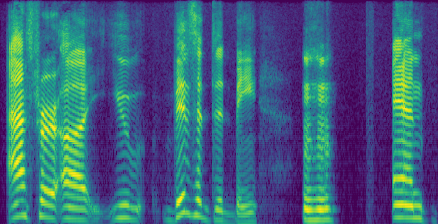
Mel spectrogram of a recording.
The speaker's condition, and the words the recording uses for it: Aphasia. Talking much better than you talked when I was last in LA, like, ooh, God, it was like 2 weeks ago or so.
